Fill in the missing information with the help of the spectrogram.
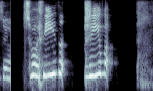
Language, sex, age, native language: Icelandic, female, 18-19, Icelandic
